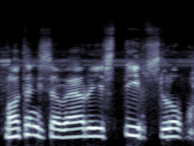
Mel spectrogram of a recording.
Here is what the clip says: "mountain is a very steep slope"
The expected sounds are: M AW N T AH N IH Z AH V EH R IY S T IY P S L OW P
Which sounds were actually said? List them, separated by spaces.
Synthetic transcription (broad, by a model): M AW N T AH N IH S AH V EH R IY S T IY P S L OW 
